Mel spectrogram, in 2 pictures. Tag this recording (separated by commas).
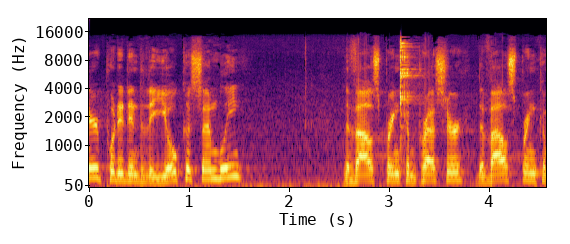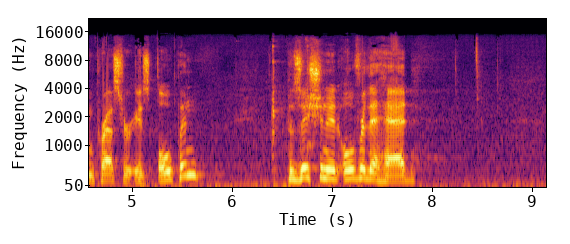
Speech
